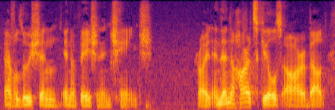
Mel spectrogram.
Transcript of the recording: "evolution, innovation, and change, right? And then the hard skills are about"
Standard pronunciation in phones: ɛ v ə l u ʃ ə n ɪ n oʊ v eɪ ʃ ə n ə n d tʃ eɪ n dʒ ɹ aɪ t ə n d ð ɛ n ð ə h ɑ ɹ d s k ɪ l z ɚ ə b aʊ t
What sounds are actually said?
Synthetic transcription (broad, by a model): ɛ v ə l u ʃ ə n ɪ n oʊ v eɪ ʃ ə n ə n tʃ eɪ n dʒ ɹ aɪ t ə n ð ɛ n ð ə h ɑ ɹ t s k ɪ l z ɚ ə b aʊ t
